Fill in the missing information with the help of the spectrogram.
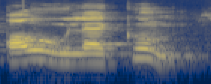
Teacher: قاف کو موٹا کریں گے، قَوْلَكُمْ، اس کاف کو باریک کریں گے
